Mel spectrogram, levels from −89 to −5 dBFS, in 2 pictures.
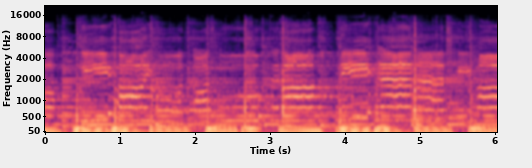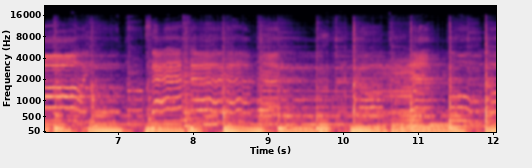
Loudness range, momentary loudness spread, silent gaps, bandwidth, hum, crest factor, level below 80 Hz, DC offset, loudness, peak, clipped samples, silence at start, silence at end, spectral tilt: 2 LU; 6 LU; none; 15 kHz; none; 16 dB; -24 dBFS; under 0.1%; -19 LUFS; -2 dBFS; under 0.1%; 0 s; 0 s; -5.5 dB/octave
